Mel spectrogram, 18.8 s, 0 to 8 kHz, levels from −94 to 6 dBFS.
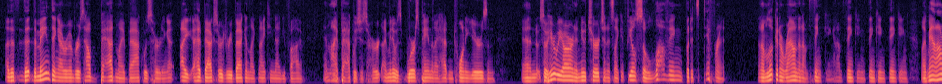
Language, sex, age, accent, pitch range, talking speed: English, male, 40-59, American, 110-150 Hz, 250 wpm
